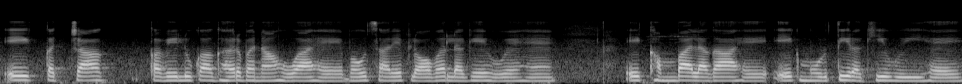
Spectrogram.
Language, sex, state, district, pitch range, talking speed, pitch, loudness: Hindi, female, Bihar, East Champaran, 170-185 Hz, 150 wpm, 180 Hz, -17 LUFS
